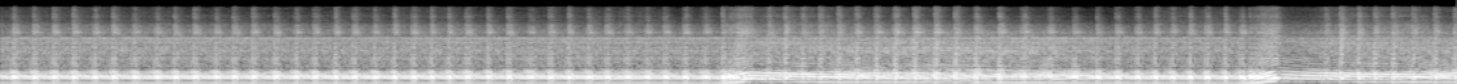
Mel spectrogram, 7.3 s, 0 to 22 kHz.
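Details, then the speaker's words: Restored 1985 Kawasaki KX125 two-stroke, first start after engine rebuild with heavily oiled cylinder and rings: crisp, even idle sitting a bit fast with two quick blips; healthy, idle needs lowering, excess oil to burn off. "hey the idol needs to come down a bit but this sounds really good overall"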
